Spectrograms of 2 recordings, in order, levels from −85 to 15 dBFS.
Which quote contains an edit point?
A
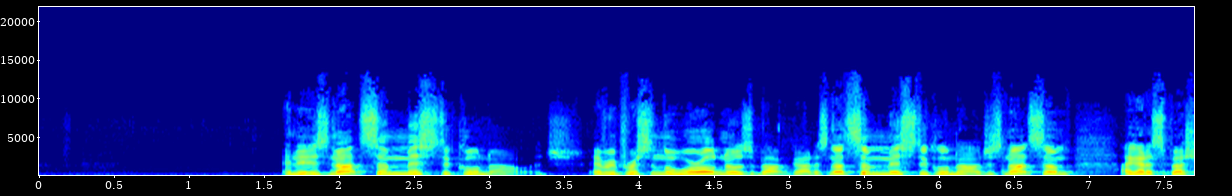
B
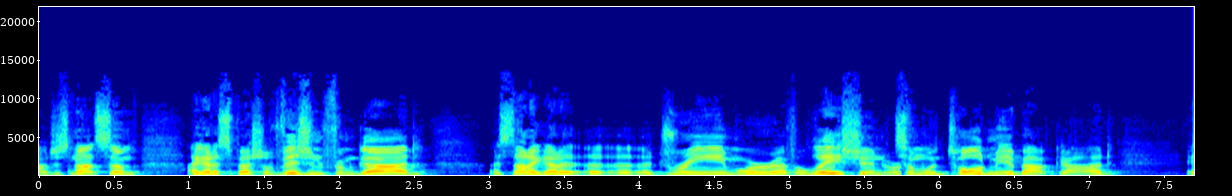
B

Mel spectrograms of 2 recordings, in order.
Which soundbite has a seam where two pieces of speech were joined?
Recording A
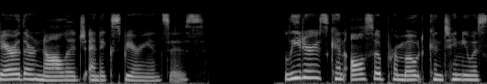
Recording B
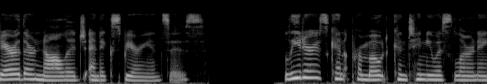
B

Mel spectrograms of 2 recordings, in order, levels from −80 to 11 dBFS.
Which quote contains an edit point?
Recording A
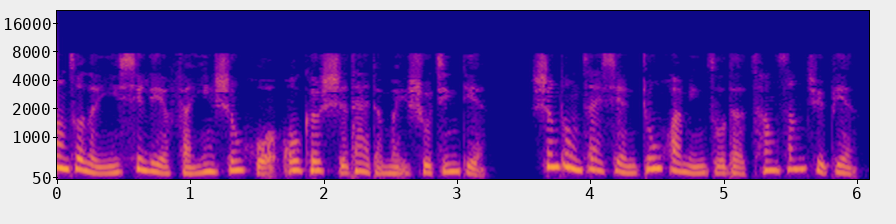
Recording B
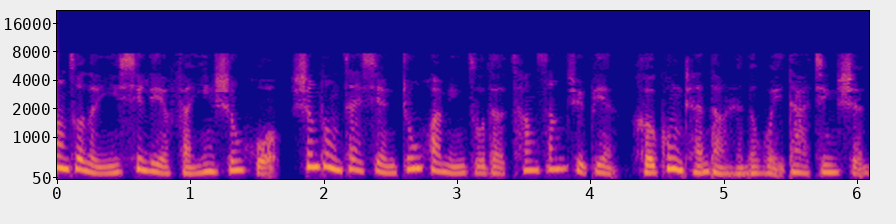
B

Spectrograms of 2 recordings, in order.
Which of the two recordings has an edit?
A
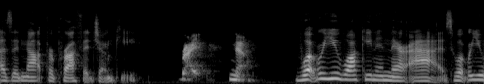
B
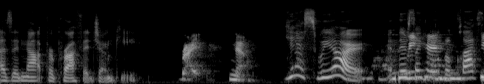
B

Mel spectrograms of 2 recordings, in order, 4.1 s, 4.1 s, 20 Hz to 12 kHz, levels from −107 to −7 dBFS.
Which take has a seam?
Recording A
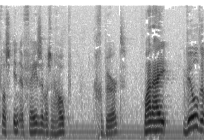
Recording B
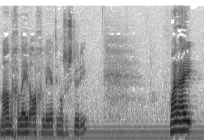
A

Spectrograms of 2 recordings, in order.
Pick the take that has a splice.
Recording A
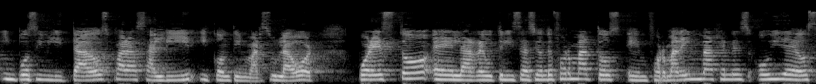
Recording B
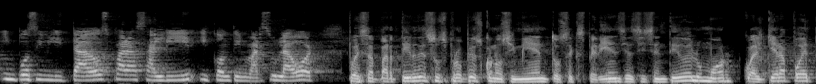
B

